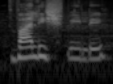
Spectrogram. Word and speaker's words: Dvalishvili: Dvalishvili. It's basically the way you read it is the way you pronounce it.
